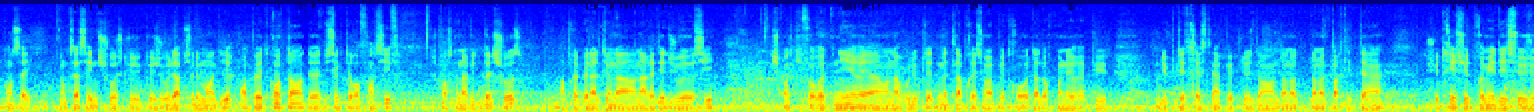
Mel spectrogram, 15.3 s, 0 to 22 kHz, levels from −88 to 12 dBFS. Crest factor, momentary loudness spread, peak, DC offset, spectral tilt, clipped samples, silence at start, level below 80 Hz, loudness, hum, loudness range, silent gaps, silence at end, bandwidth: 18 dB; 9 LU; -2 dBFS; under 0.1%; -6.5 dB/octave; under 0.1%; 0 s; -34 dBFS; -20 LUFS; none; 2 LU; none; 0 s; 18.5 kHz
